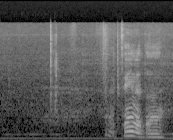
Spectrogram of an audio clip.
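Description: Small plastic parts click softly as hands handle them.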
